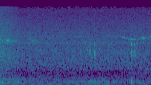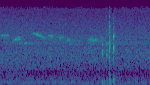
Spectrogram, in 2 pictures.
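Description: Near silence with a few faint computer mouse clicks: a pair about two seconds in and another pair about five seconds in.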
